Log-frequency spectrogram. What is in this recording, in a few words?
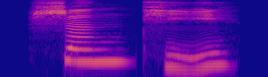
"shen1ti3", chinese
